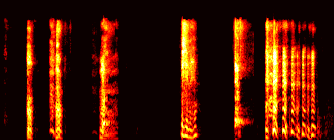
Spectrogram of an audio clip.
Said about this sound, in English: Anyway, very shy dog. Oh, yeah, pero tú quieres jugar, ¿eh? Tú quieres los dos. Tímida.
